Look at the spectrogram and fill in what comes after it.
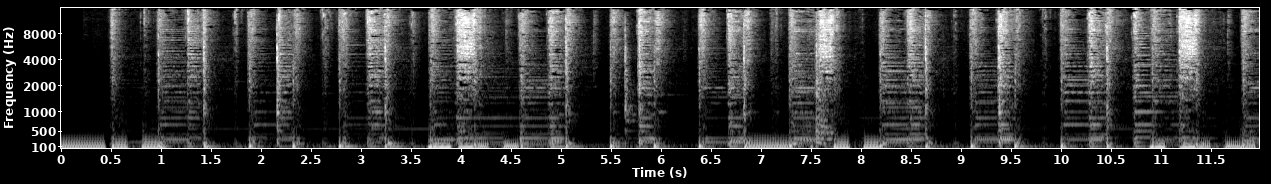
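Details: Strummed acoustic guitar music with a bass line plays throughout, and no animal voice can be heard.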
